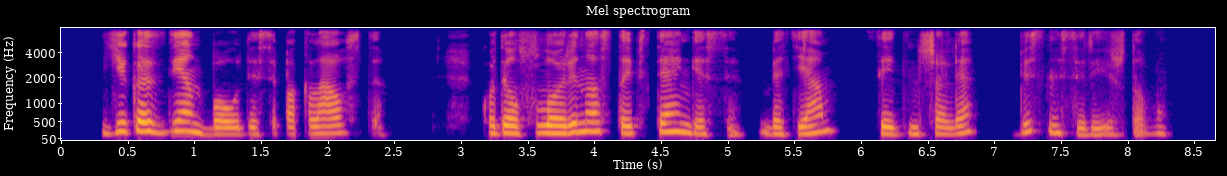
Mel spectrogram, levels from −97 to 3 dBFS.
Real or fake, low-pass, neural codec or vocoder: real; 7.2 kHz; none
